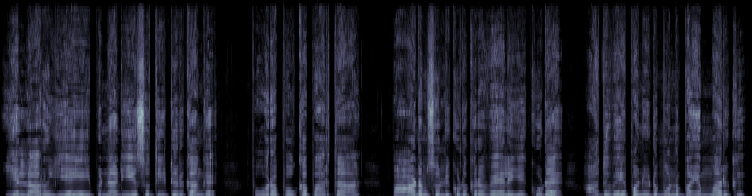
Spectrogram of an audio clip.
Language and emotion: Tamil, fearful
